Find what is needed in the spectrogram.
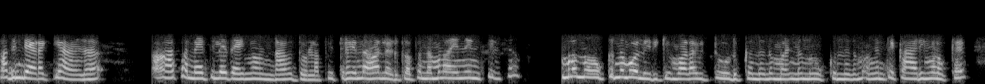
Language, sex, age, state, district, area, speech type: Malayalam, female, 18-30, Kerala, Kottayam, rural, conversation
